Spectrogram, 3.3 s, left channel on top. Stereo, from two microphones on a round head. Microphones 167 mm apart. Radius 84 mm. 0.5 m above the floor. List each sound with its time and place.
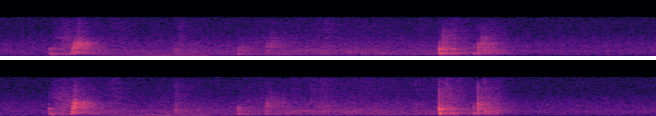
0.2 s footsteps: 80° right, 4.5 m; by 2.5 s 75° right (ahead or behind), 1.9 m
